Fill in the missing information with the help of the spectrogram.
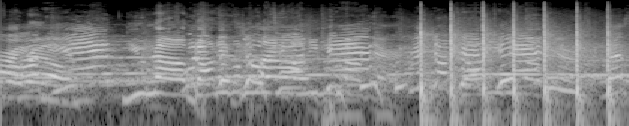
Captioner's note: crowd oohing; all yelling; bangs gavel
